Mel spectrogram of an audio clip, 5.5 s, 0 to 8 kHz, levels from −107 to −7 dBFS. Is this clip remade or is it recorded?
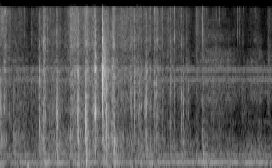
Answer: recorded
